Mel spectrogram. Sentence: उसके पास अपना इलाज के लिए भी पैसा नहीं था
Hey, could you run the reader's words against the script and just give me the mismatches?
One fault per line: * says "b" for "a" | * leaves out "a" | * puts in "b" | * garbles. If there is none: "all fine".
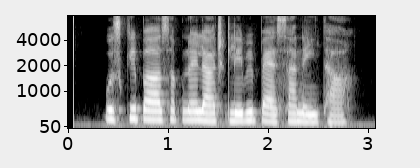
all fine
